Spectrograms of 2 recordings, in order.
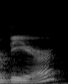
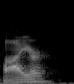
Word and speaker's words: bier: So they thought to move him from his bier to a narrower bier so that, I think it's pronounced bier, right? Not buyer, but B-I-E-R.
